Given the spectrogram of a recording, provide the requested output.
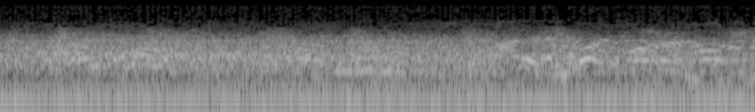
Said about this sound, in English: Manager Mel Ott of the New York Giants is coming up. He's going to pinch hit for Walter. Ott is getting a great hand from the crowd. Listen.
